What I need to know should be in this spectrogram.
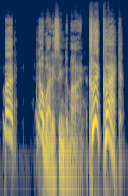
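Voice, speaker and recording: Male storyteller for a children's tale: mid-pitched, very animated, slightly husky, building gentle suspense, dry studio-like sound. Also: a little slow, no room sound. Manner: gentle suspense, expressive emphasis. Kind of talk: dramatic children's storybook narration.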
